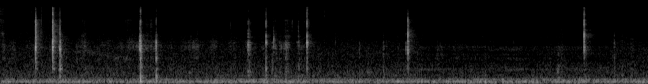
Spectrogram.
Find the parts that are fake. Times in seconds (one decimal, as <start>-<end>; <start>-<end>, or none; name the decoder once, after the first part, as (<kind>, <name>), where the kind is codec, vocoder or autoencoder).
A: 4.2-6.1 (codec, SNAC)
